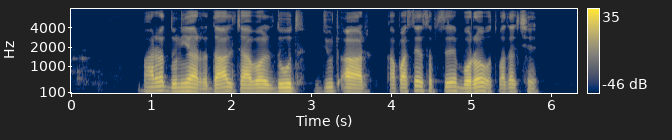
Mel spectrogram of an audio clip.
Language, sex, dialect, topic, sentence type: Magahi, male, Northeastern/Surjapuri, agriculture, statement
